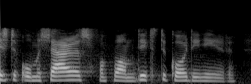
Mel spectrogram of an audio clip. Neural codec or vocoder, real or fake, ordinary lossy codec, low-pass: codec, 16 kHz, 1 kbps, FunCodec, trained on LibriTTS, 50 frames a second; fake; none; 5.4 kHz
